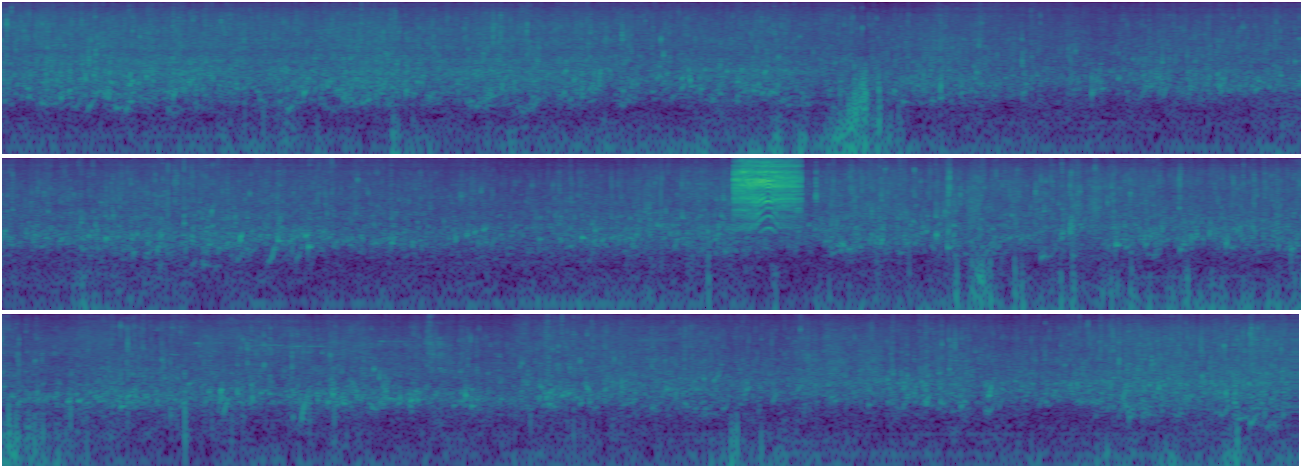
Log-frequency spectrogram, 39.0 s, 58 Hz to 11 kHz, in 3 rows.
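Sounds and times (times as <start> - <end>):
river water running: 0.0 - 38.9
wind gusting on microphone: 22.1 - 27.1.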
